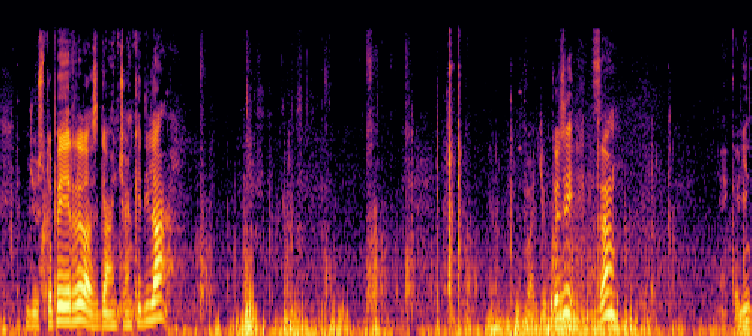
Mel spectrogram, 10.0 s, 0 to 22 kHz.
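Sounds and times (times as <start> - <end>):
footsteps: 0.1 - 6.8.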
